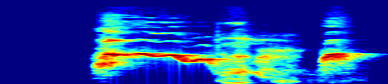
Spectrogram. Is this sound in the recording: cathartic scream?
no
